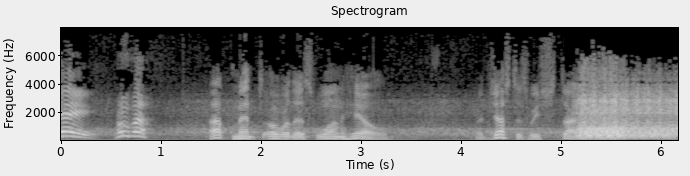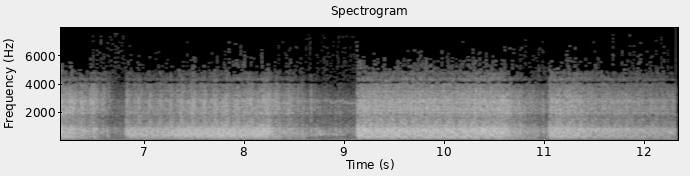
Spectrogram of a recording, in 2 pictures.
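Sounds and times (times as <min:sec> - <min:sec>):
speech: 0:00.0 - 0:03.4, 0:04.2 - 0:06.1
machine gun automatic gunfire: 0:05.2 - 0:12.3.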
